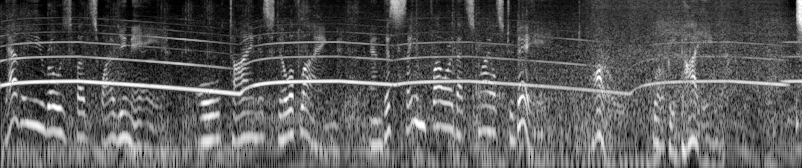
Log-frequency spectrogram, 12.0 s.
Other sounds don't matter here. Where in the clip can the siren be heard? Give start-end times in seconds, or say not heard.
0.0-11.9.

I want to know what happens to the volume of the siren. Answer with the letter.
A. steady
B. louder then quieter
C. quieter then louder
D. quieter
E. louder
D.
